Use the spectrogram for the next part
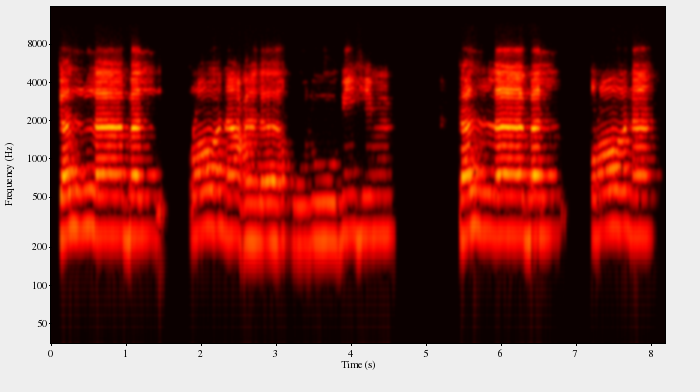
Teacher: setelah kata bal, kita berhenti sejenak, baru kita lanjutkan ke kata rona tanpa kita mengambil nafas. Itu yang disebut dengan saktah dan itu ada di 4 tempat di dalam Al-Quran.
